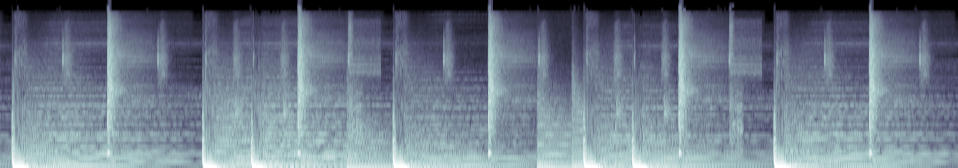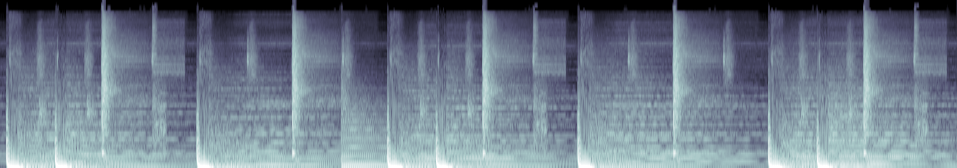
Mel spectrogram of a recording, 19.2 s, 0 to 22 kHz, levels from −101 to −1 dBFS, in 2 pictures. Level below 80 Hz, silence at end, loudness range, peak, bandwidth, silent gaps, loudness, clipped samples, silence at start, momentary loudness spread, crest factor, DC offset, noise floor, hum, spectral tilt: -12 dBFS; 0 s; 2 LU; 0 dBFS; 16 kHz; none; -12 LUFS; under 0.1%; 0 s; 15 LU; 10 dB; under 0.1%; -29 dBFS; none; -5 dB/octave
